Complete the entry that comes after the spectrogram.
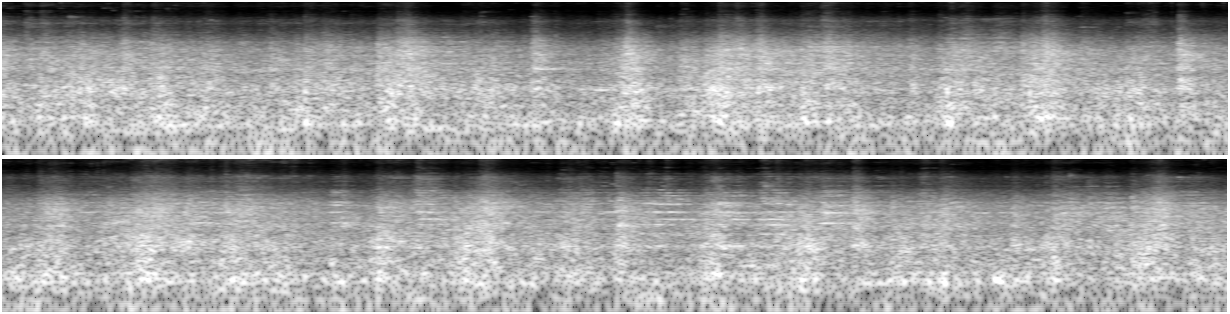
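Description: Passenger coaches of an arriving train rolling past along the platform, their wheels clacking irregularly over the rail joints over a steady rumble.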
